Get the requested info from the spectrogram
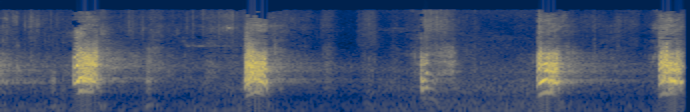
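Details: Norfolk Terriers barking at a squirrel that has climbed a tree, five loud, clipped barks spaced about a second apart, separated by quiet gaps with low background rumble.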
